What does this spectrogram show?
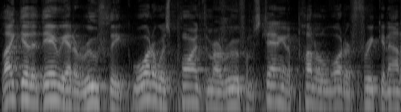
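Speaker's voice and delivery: usual speaking voice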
